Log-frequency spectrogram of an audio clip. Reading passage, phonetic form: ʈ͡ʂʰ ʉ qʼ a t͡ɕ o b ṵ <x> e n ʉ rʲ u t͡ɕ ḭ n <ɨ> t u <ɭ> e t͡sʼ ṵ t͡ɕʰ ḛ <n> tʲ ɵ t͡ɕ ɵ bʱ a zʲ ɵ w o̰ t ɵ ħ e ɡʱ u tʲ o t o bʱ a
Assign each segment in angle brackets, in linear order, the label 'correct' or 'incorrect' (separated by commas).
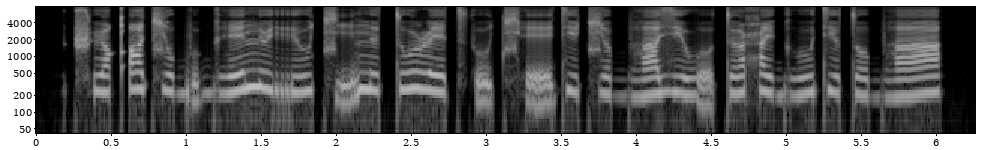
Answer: incorrect, correct, correct, incorrect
